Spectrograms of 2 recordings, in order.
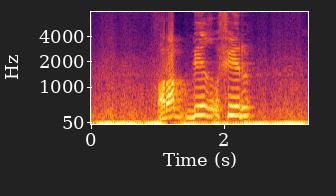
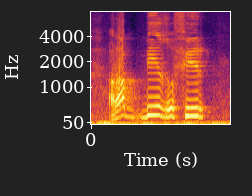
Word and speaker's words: রব্বিগফির: রব্বিগফির। দর্শক শ্রোতা, আমার সঙ্গে উচ্চারণ করে পড়বেন। র জবর বা তাসদীদ রব, বার জের গয়নে জজম, বিগ ফার জের র জজম ফির। রব্বিগফির, রব্বিগফির, রব্বিগফির।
